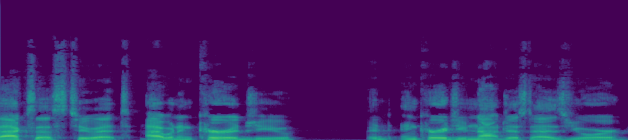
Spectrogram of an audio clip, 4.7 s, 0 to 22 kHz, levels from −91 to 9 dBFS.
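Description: A short speech recording in which, right after "I would encourage you", the sound lurches forward at about 2.75 to 2.81 s. A brief blip marks the join and the delivery resumes further on, as though part of the programme had been cut out. This is likely a stream segment skipped: one chunk of the segmented stream failed to arrive or load, and the player moved straight on to the next chunk instead of waiting, so the missing stretch simply never plays.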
